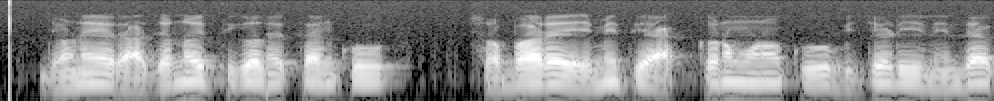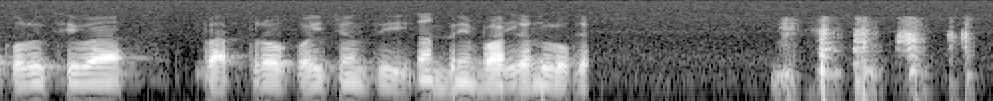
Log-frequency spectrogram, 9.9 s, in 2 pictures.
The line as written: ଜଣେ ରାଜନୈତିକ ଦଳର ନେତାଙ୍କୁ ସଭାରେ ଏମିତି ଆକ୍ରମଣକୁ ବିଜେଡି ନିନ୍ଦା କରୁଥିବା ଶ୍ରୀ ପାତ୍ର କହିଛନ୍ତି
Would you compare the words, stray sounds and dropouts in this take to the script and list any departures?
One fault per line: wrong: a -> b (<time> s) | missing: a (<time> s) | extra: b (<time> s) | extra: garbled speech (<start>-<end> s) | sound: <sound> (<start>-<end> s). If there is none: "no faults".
missing: ଦଳର (1.3 s)
missing: ଶ୍ରୀ (5.5 s)
extra: garbled speech (7.0-7.9 s)
sound: laugh (8.8-9.9 s)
